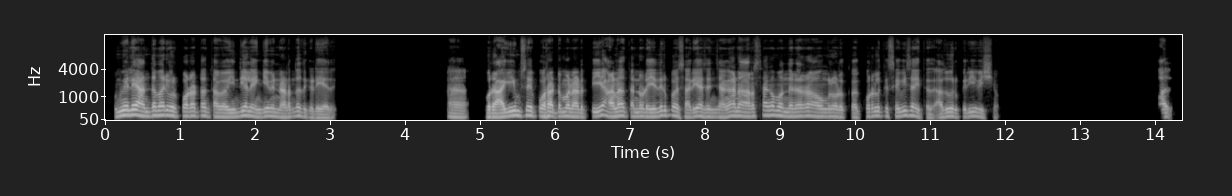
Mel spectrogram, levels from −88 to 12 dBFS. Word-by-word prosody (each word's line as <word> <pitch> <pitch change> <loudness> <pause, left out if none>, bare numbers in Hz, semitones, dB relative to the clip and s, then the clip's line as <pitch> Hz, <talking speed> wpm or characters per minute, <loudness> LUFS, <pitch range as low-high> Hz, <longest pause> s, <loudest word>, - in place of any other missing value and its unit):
உண்மையிலயே 175 +5 +6
அந்த 150 +2 0
மாதிரி 170 0 +3
ஒரு 140 - -5
போராட்டம், 150 -1 0
த - - +1 0.3
இந்தியால 155 +2 +1
எங்கயுமே 140 +3 -1
நடந்தது 130 +4 -2
கிடையாது. 100 -2 -3 1.5
ஆ, - - -4 0.5
ஒரு 125 0 +5
அகிம்சை 160 +4 +2
போராட்டமா 140 0 +3
நடத்தி, 130 +2 -1 0.2
ஆனா 140 +3 +4
தன்னுடைய 130 0 0
எதிர்ப்ப 165 -1 -1
சரியா 135 +4 +1
செஞ்சாங்க. 125 +1 -2
ஆனா 150 -1 +1
அரசாங்கம் 165 +4 -1
அந்த 140 -2 -2
நேரம் 145 0 0
அவங்களோட 130 -1 -2
க 115 -2 -5
குரலுக்கு 145 0 -4
செவி 150 +5 -2
சாய்த்தது. 110 -10 -4
அது 125 - -3
ஒரு 120 - -7
பெரிய 135 +3 -4
விஷயம்! 105 - -10 2.2
அது - - -3
140 Hz, 140 wpm, -22 LUFS, 130-155 Hz, 2.2 s, உண்மையிலயே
